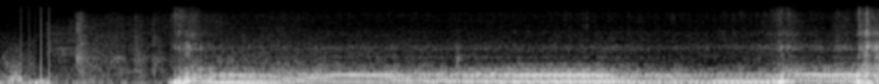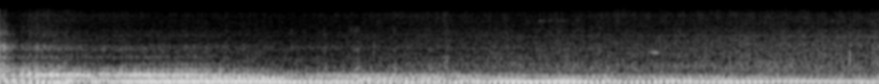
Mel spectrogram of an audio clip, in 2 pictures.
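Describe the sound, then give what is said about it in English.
A car engine revs loudly as the car is driven up into a trailer, its pitch rising and falling in steady harmonic sweeps as it pulls forward, with a couple of sharp clanks near the start. “Christina's loading everything up right now, getting ready to pull her car up into the trailer.”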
